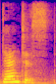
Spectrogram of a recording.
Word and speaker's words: dentist: Ở đáp án C thì chúng ta có danh từ trọng âm rơi âm tiết thứ nhất, nó có nghĩa là bác sĩ nha khoa, dentist.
